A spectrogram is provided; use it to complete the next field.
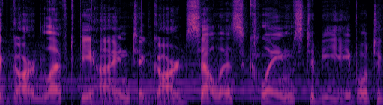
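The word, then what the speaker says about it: Celes: Now, it's possible that her name could be pronounced Cis, but I think that it's supposed to be more like Monica Celis the tennis player. So, that's what I'm going to go with.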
